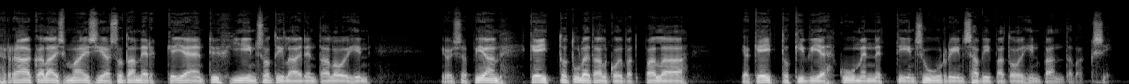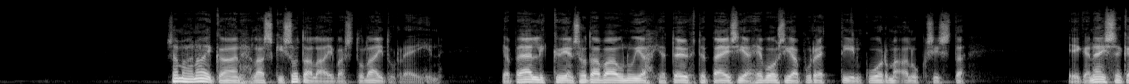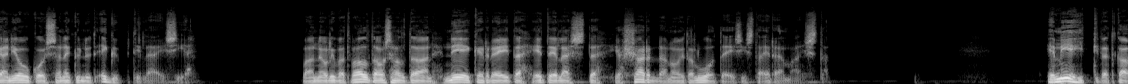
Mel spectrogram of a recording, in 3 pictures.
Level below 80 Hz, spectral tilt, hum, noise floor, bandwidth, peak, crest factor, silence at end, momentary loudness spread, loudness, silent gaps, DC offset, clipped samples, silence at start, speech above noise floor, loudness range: -34 dBFS; -6 dB/octave; none; -71 dBFS; 13 kHz; 0 dBFS; 16 dB; 0 s; 13 LU; -15 LUFS; none; under 0.1%; under 0.1%; 0 s; 57 dB; 6 LU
